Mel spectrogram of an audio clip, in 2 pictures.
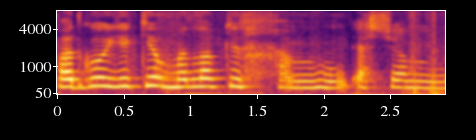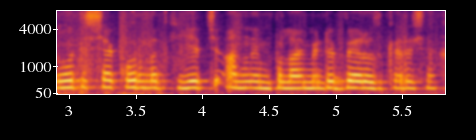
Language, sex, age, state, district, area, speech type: Kashmiri, female, 18-30, Jammu and Kashmir, Kupwara, rural, spontaneous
